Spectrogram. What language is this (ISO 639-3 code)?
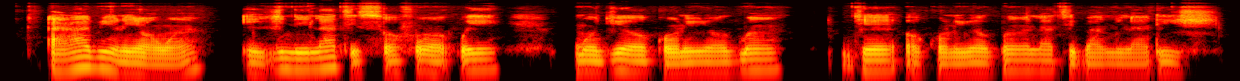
yor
